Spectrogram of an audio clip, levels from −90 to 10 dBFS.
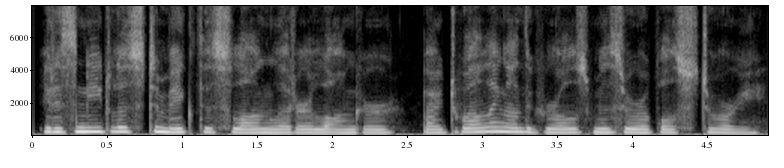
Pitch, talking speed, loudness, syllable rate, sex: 205 Hz, 195 wpm, -15 LUFS, 5.1 syllables/s, female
